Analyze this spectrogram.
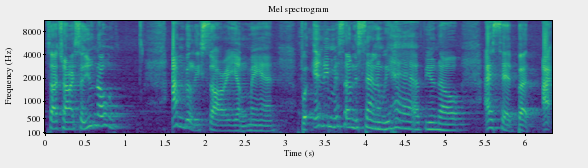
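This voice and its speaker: The pitch swings very widely, with noticeable background noise behind the voice. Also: woman. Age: 70s. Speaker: storyteller. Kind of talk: storytelling.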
